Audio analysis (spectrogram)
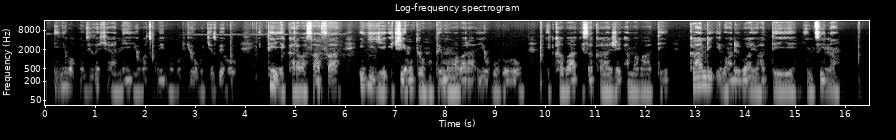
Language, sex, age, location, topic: Kinyarwanda, male, 36-49, Nyagatare, agriculture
